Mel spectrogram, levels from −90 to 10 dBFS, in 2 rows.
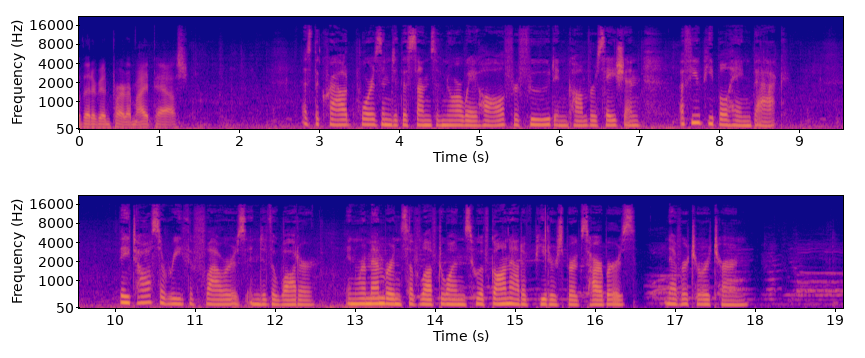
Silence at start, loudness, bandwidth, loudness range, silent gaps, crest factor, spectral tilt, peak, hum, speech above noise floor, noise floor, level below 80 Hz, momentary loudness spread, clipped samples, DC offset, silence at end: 0 s; -26 LUFS; 16 kHz; 7 LU; none; 18 dB; -5.5 dB/octave; -8 dBFS; none; 22 dB; -48 dBFS; -48 dBFS; 13 LU; under 0.1%; under 0.1%; 0 s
